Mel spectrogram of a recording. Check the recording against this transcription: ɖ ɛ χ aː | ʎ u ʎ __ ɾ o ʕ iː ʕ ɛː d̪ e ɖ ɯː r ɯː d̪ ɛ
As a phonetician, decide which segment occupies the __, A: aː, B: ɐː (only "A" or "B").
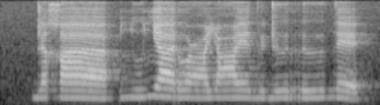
A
